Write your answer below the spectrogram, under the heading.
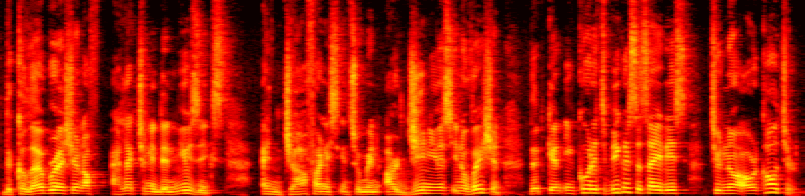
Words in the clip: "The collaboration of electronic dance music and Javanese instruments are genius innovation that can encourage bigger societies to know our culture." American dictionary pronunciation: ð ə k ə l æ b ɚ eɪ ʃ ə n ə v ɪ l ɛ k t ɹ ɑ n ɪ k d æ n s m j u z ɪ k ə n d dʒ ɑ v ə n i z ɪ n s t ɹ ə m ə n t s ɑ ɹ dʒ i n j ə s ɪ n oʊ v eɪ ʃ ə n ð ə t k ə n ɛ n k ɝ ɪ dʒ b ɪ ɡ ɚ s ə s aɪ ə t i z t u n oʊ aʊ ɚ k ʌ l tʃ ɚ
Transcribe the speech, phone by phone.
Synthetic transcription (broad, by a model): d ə k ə l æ b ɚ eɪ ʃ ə n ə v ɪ l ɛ k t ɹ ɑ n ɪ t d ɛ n m j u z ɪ k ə n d dʒ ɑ p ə n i s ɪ n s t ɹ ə m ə n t ɑ ɹ dʒ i n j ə s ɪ n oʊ v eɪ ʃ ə n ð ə t k ə n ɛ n k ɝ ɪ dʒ b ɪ ɡ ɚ s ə s aɪ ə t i s t u n oʊ aʊ ɚ k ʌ l tʃ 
